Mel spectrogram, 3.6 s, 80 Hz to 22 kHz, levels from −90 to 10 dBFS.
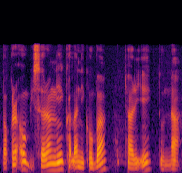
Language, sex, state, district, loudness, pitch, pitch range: Garo, male, Meghalaya, West Garo Hills, -16 LUFS, 115 Hz, 100-155 Hz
